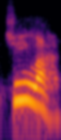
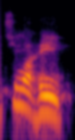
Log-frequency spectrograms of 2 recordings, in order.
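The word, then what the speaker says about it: Tim LaHaye: Tinla, a gente fala, mas pronuncia tinrei.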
